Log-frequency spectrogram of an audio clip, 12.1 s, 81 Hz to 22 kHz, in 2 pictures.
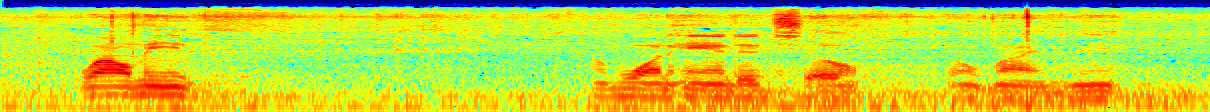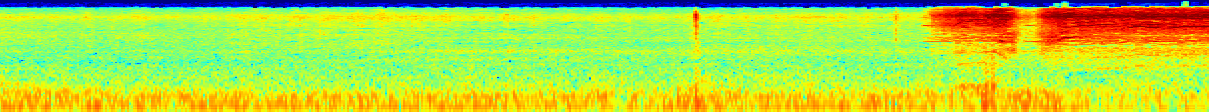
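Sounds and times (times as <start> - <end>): low steady hum: 0.0 - 12.0
cordless screwdriver motor whirring: 10.6 - 12.0.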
